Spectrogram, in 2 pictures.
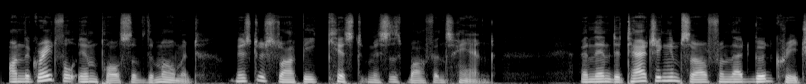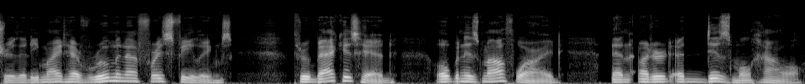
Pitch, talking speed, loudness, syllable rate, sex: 115 Hz, 160 wpm, -18 LUFS, 4.9 syllables/s, male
